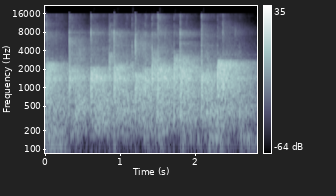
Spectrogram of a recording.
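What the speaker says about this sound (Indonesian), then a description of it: "Bagus, tepuk tangan anak-anak." Children clap their hands together in a classroom, a burst of sharp, fairly loud claps with a few stronger accented beats standing out over nearly three seconds.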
